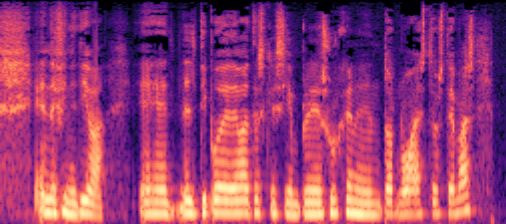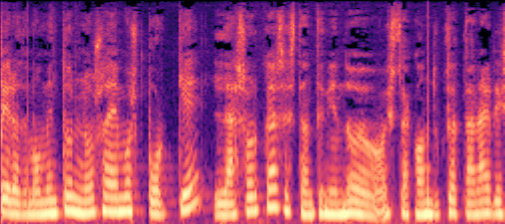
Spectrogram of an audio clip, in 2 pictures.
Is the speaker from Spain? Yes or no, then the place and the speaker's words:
yes; Monforte, Spain; en mi pueblo, en Monforte, decir, hacemos romería, que cada uno tira para su tierra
